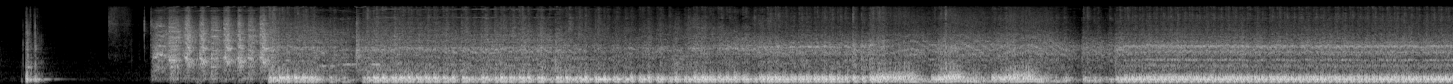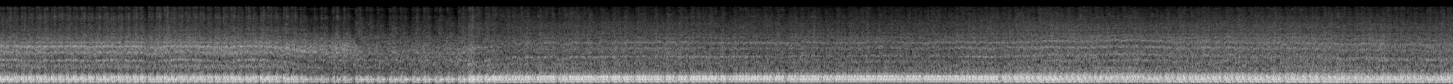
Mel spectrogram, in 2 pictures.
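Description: Suzuki TL1000R's 90-degree V-twin engine being started: a short burst of cranking, then the engine catches about two seconds in and idles steadily. The sound wavers for a few seconds around ten seconds in.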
